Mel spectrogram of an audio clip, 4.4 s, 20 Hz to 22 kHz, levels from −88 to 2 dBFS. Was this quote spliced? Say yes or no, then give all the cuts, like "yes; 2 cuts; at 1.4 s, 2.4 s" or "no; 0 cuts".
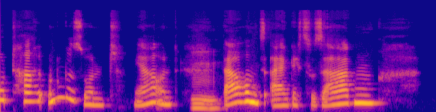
yes; 1 cut; at 2.6 s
